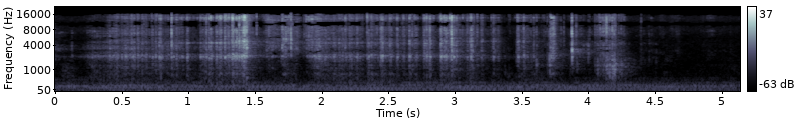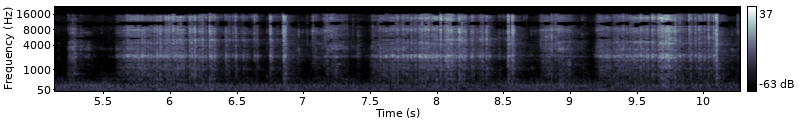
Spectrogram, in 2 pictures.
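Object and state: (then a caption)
Dry glycerin soap bar. A metal blade shaves the face of a hand-held, dry, solid amber glycerin soap bar from 1978, peeling off dense dry curls. Bright, crisp scraping and tearing strokes come in rapid bursts with a faint low hum beneath, and there is a brief quieter pause around the middle.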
